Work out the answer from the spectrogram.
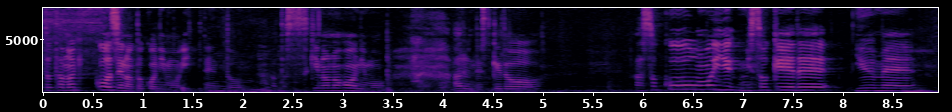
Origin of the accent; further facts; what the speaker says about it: Otaru, Hokkaido, Japan; 私は小樽出身なので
